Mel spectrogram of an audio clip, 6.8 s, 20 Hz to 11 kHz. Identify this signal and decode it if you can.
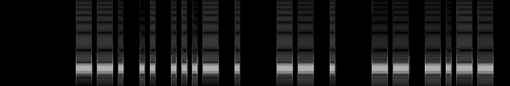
Morse code, heard as a keyed tone, about 17 wpm, 700 Hz. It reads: GIVE ME MY
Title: Sentences from Top 1000 Words - Review Part 3 - 17wpm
